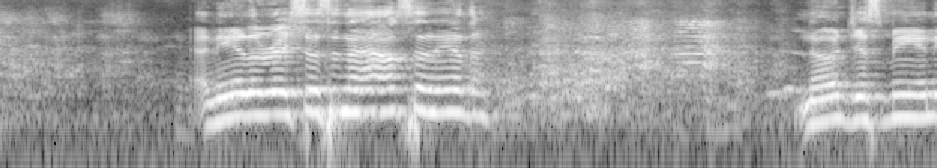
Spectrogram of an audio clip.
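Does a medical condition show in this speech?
Yes: cerebral palsy; sounds drunk, constant.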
